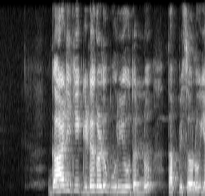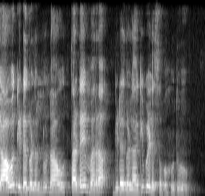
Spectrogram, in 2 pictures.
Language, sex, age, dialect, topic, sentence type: Kannada, female, 31-35, Coastal/Dakshin, agriculture, question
